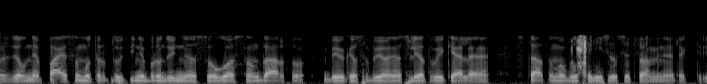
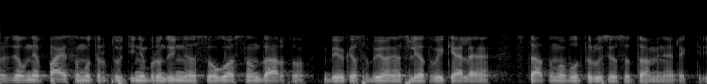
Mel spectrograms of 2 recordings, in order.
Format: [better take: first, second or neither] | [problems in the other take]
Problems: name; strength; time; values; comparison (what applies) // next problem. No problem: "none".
second | noise reduction (neural diffusion model UNIVERSE++)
